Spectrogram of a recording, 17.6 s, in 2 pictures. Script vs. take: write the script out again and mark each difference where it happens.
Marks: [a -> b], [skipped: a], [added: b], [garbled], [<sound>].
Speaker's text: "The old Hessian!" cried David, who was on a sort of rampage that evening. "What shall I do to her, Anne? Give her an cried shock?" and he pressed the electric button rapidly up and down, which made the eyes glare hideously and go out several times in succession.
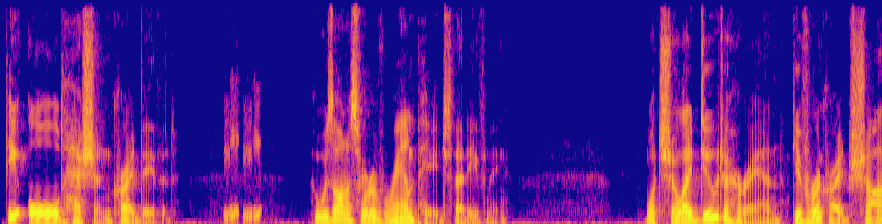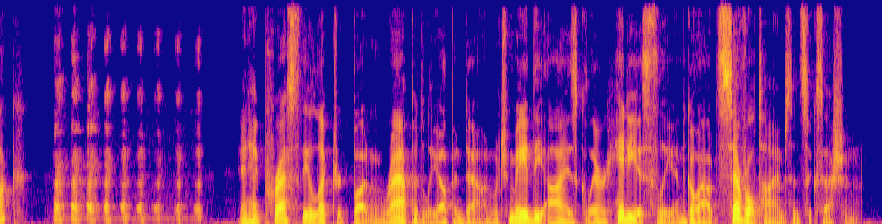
"The old Hessian!" cried David, [laugh] who was on a sort of rampage that evening. "What shall I do to her, Anne? Give her an cried shock?" [laugh] and he pressed the electric button rapidly up and down, which made the eyes glare hideously and go out several times in succession.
